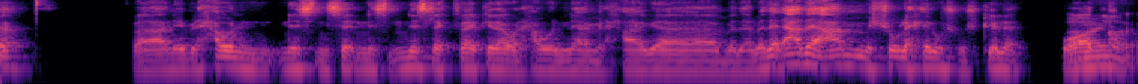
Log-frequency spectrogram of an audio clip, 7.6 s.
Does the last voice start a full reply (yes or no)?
yes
